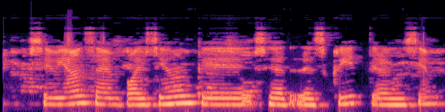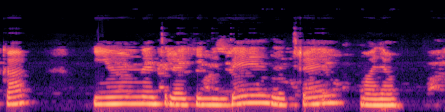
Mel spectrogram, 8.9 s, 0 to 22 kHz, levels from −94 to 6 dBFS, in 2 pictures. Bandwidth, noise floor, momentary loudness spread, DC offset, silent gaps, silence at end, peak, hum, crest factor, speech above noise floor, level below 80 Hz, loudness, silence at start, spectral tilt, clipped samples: 9.4 kHz; -41 dBFS; 5 LU; under 0.1%; none; 0 s; 0 dBFS; none; 14 dB; 29 dB; -54 dBFS; -12 LUFS; 0 s; -4 dB/octave; under 0.1%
